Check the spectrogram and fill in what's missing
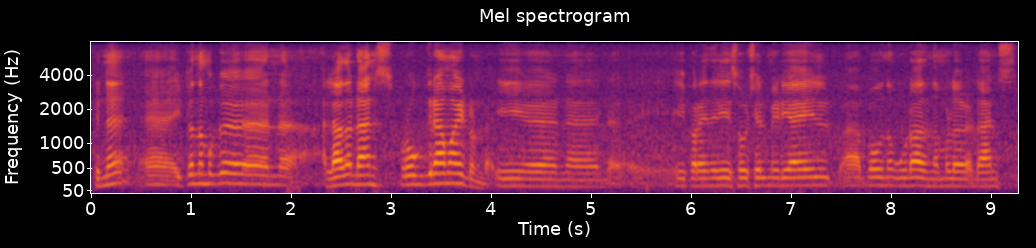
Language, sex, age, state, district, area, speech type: Malayalam, male, 60+, Kerala, Kottayam, rural, spontaneous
